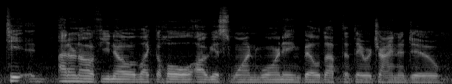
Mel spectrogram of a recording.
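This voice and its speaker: A man hosting a podcast in casual chat, rambling and excitable with crude jokes. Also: lowish voice, a little fast, a little hiss or hum. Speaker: podcast host.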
